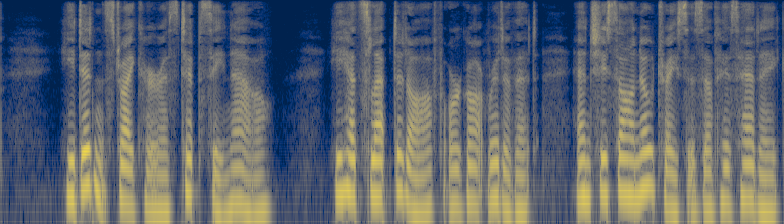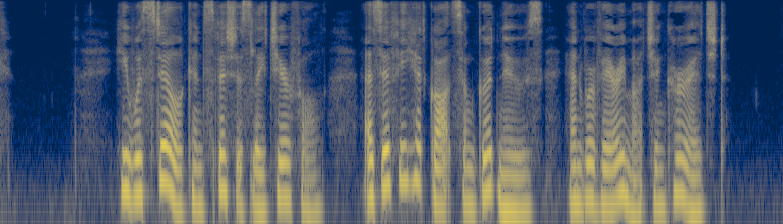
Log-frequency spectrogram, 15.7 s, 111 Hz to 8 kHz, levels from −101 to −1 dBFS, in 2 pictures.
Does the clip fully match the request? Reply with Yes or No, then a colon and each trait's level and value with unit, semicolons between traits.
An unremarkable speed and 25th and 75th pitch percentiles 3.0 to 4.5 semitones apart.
No: average, 165 wpm; average, 5.2 semitones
